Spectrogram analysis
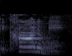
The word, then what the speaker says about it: economy: at the first word economy the second syllable is tressed therefore this e and this o are reduced we don't say economy we say economy economy look at this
